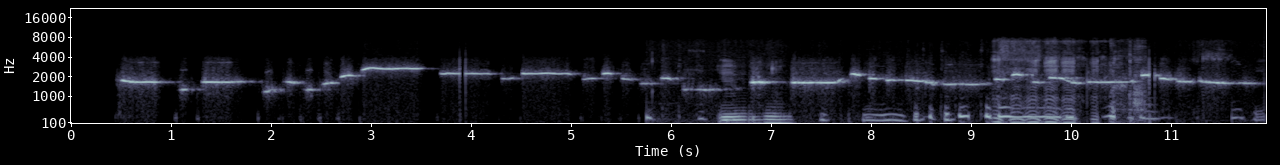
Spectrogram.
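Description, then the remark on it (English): A person whistles a clear, lilting Mozart melody, steady and tuneful, for over ten seconds. Partway through, voices start talking underneath while the whistling carries on. “It's Mozart. You have very good whistling abilities.”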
